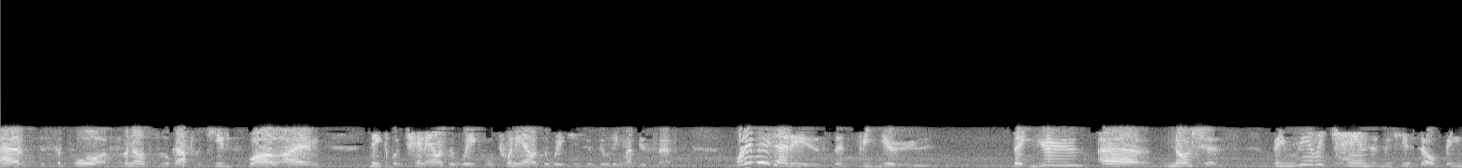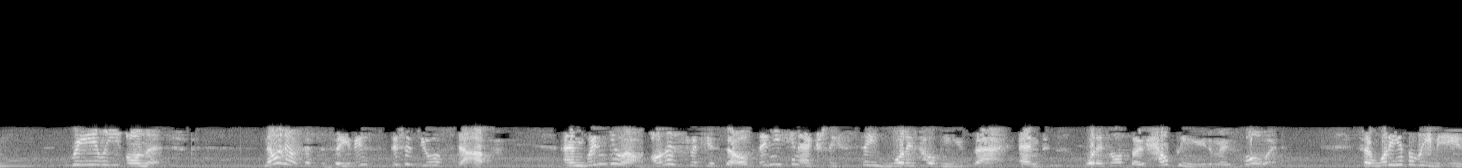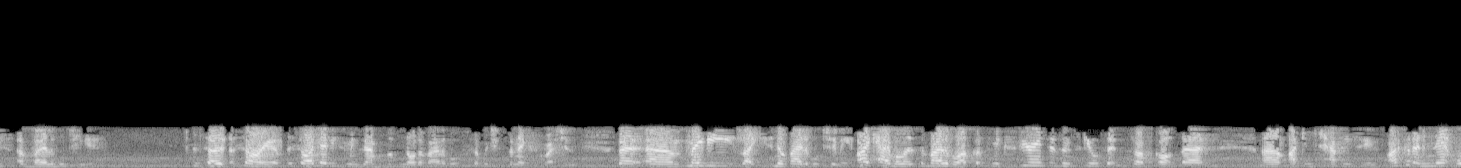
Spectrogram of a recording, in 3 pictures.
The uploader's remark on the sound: Today's episode was recorded while driving in my car. Please excuse the sound quality for this recording.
